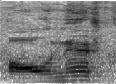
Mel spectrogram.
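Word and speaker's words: honest: ऑनेस्ट जो है तो एच कसोनेंट से शुरू होता है। लेकिन जब हम उच्चारण करते हैं तो ऑनेस्ट होता है। औ का उच्चारण होता है।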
